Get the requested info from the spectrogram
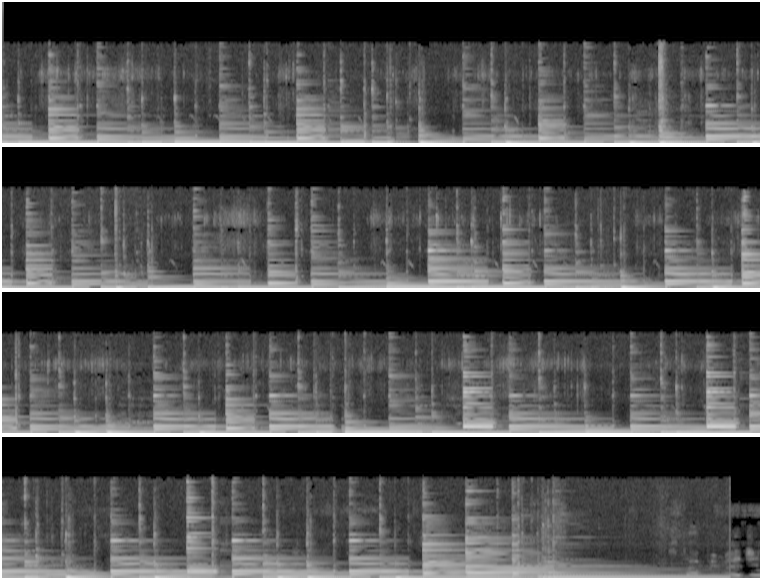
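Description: Background music: a plucked acoustic string instrument picking a gentle melody of distinct notes, fading out near the end.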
